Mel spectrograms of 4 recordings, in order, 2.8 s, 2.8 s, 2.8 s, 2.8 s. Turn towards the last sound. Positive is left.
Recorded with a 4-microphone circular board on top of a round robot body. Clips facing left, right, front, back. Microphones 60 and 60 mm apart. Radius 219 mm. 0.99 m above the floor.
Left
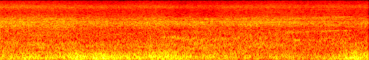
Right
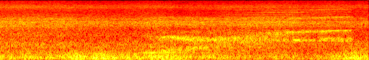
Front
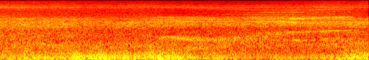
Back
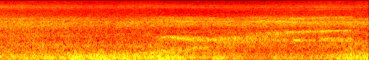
turn(degrees=-115)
